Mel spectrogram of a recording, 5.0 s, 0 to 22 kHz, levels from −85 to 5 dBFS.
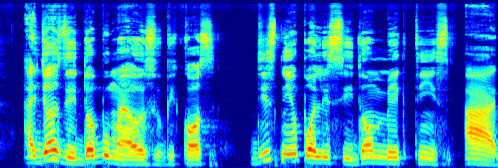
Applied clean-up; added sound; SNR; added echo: none; none; none; none.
